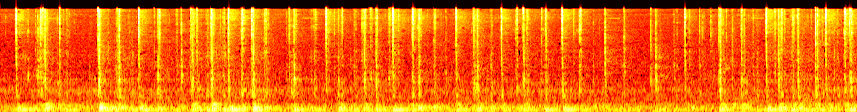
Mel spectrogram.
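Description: The plastic chiclet keys of a small black netbook are typed continuously with the fingertips of both hands. The result is a steady, irregular stream of short, dry, bright clicks and taps that stop instantly with no ring, over a faint low background hum.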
